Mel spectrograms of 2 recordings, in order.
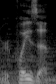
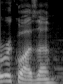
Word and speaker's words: Rayquaza: and collecting lugia in rayquaza or rayquaza if that's how you choose to pronounce it on this part we're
